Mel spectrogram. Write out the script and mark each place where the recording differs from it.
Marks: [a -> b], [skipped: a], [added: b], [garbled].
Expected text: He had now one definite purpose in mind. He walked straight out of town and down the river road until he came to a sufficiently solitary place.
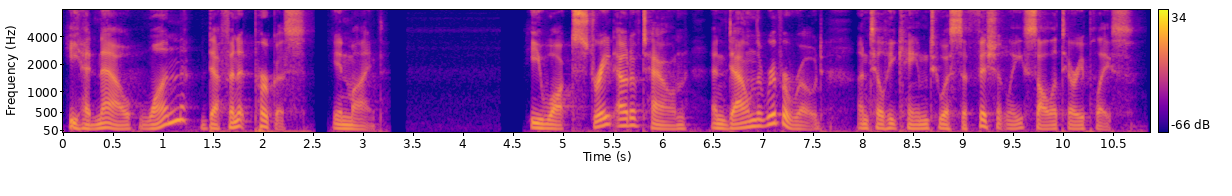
He had now one definite purpose in mind. He walked straight out of town and down the river road until he came to a sufficiently solitary place.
